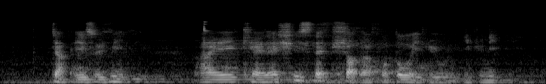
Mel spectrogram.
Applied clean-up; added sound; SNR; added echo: none; Glass; 19 dB; reverberation time 2.2 s.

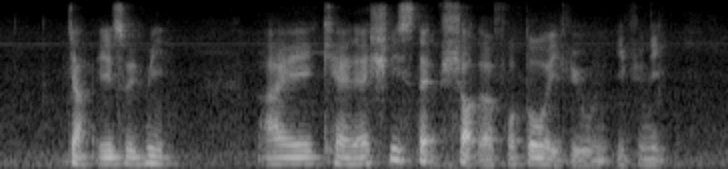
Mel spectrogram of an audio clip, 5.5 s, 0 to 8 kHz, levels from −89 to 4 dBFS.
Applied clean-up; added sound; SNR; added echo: none; none; none; none.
